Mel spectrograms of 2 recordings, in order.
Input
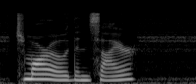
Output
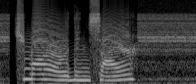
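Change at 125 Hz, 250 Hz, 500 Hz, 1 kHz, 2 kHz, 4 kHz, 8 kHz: +3.0, −0.5, +1.5, +2.0, +9.0, +17.0, +12.0 decibels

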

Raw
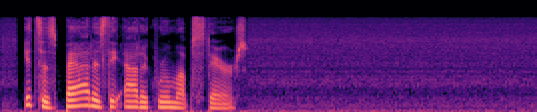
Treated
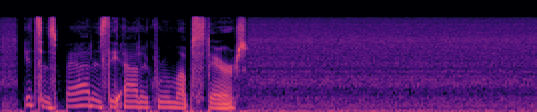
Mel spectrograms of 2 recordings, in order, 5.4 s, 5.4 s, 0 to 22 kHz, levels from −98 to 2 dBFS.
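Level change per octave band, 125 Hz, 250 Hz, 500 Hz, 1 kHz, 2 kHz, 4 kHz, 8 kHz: −11.5, −16.5, −17.5, −18.5, −12.0, −2.0, −2.0 decibels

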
